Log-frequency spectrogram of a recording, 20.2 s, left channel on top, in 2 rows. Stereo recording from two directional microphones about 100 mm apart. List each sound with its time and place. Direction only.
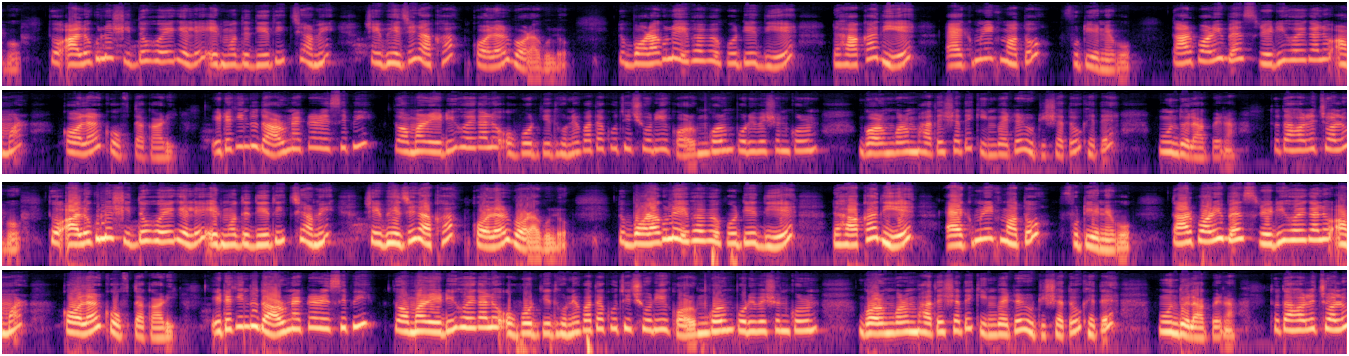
0.0 s speech: 35° right (ahead or behind)
7.3 s a woman's voice: 20° right (ahead or behind)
